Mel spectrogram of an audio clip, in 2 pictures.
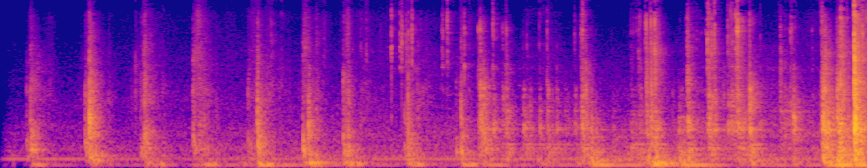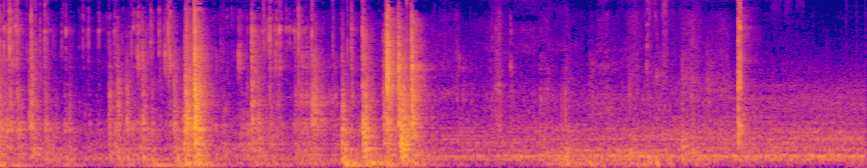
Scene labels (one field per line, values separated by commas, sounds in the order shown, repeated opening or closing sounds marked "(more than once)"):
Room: hallway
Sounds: footsteps, keys, door, light switch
